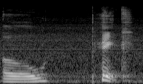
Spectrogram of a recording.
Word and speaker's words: opaque: look at, which is called opaque, pronounced opaque. P A ke opaque.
